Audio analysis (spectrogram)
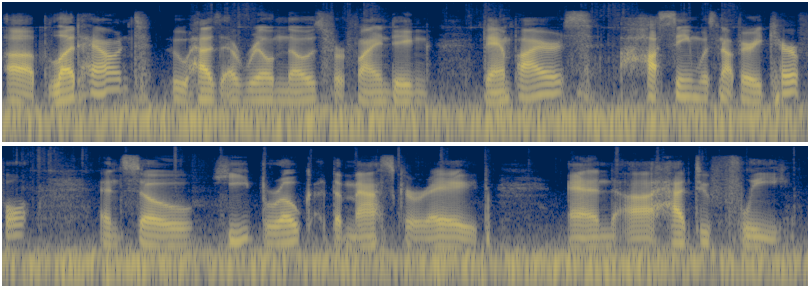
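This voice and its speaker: A man giving casual, halting gameplay commentary with roleplay narration, thinking aloud as he goes. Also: low-pitched, a bit bright. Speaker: gameplay video host. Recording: dull lo-fi mic, noisy background.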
